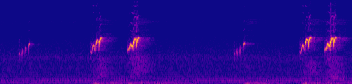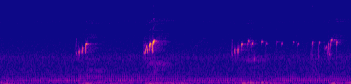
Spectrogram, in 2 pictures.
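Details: Fighting leafbird, caught, giving repeated harsh upward-rising chirps, often in pairs, spaced a second or more apart over ten seconds, ending in a string of thin high notes.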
